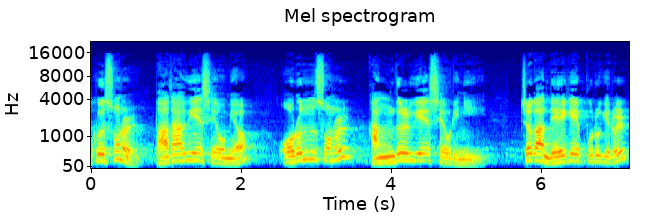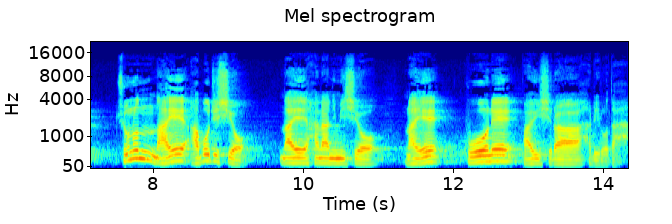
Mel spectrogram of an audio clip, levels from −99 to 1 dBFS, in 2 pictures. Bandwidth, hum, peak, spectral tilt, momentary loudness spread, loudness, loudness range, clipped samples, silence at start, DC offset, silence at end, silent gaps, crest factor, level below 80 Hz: 16 kHz; none; -8 dBFS; -4.5 dB/octave; 11 LU; -29 LUFS; 2 LU; under 0.1%; 0 s; under 0.1%; 0 s; none; 20 dB; -74 dBFS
